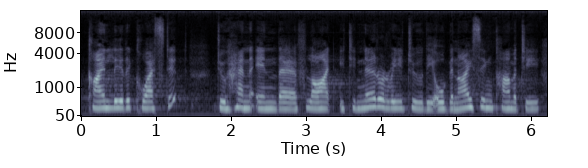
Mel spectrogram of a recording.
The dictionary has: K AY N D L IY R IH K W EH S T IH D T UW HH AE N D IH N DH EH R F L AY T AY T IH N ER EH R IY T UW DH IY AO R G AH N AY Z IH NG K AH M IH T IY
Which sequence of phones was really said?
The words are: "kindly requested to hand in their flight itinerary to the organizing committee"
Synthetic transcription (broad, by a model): K AY N D L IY R IH K W EH S T IH D T UW HH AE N IH N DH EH F L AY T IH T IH N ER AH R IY T UW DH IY AO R G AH N AY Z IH NG K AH M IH T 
